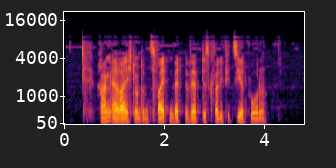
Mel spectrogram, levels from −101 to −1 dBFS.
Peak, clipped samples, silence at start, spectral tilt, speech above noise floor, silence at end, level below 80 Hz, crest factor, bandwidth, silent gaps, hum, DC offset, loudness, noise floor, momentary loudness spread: -2 dBFS; under 0.1%; 0.35 s; -3 dB/octave; 43 dB; 0.8 s; -68 dBFS; 22 dB; 9.4 kHz; none; none; under 0.1%; -23 LUFS; -65 dBFS; 13 LU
